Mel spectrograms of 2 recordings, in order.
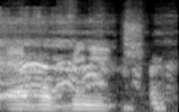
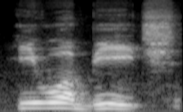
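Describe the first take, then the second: First: Ewa is pronounced the way locals say it. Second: Ewa is pronounced the way visitors say it. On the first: The speaker belongs to the place. The speaker calls it right. "instead of" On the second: The speaker is a newcomer to the place. The speaker calls it wrong. "you're either a tourist or an F O B fresh off the boat"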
